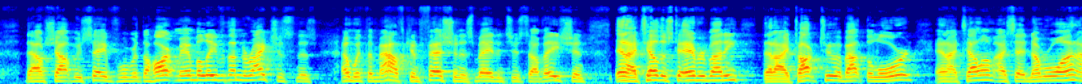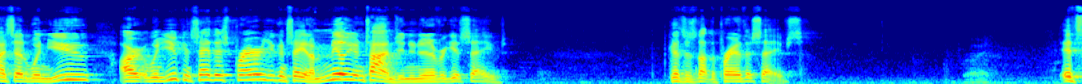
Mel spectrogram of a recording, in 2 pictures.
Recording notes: Sermon preached at Mid County Baptist Church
